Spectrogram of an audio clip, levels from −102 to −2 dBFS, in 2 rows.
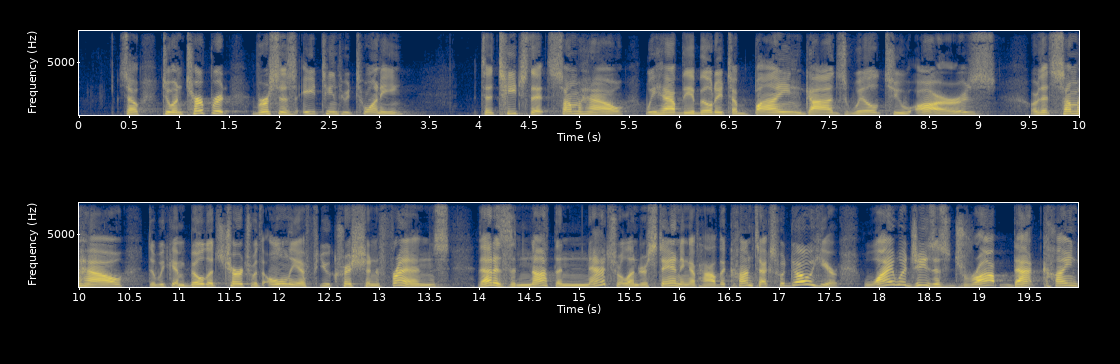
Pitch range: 130-190 Hz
